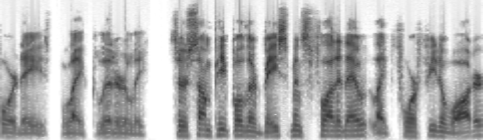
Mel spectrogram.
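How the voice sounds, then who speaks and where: With a Canadian accent, a man talks in a plain, everyday voice at a fairly low pitch with ordinary pitch variation. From Canada. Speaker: arm wrestler. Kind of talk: interview. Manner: casual, conversational.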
